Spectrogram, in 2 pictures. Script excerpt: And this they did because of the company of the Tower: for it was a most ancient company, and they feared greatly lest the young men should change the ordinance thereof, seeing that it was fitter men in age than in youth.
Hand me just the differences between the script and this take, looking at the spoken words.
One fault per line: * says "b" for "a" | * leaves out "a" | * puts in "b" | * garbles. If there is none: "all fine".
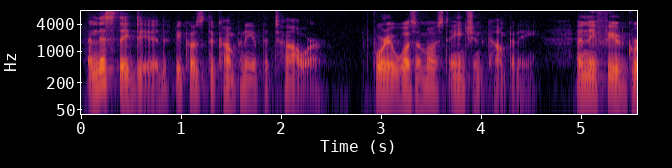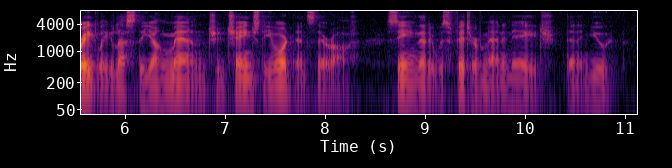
all fine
